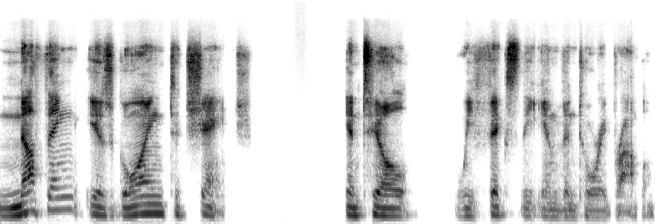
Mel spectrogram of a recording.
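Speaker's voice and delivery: deliberate, very slow, final, word by word. Speaker announces a point to listeners, very slow and definitive. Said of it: "I'm going to say this really slowly and really definitively".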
